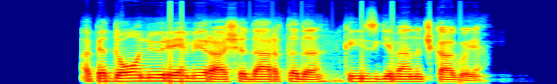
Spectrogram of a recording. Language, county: Lithuanian, Šiauliai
